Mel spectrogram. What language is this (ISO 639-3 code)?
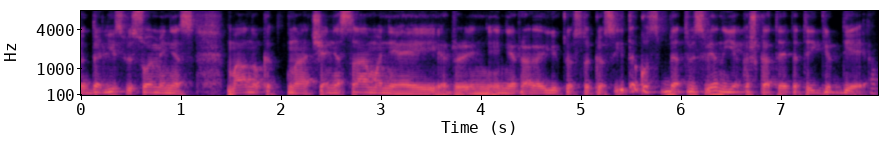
lit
